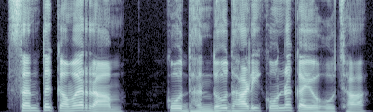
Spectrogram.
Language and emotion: Sindhi, neutral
